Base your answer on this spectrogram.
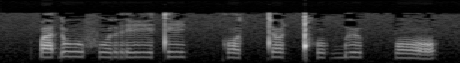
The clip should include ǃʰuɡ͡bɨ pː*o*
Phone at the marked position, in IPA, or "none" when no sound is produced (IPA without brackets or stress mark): o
